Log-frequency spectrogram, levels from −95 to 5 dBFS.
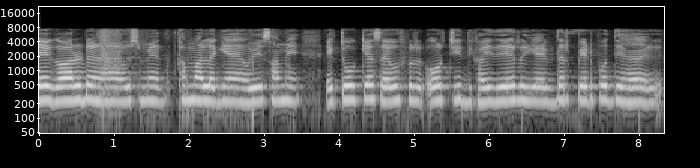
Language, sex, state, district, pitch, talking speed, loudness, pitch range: Hindi, male, Rajasthan, Churu, 230 Hz, 165 wpm, -16 LUFS, 225-235 Hz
